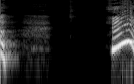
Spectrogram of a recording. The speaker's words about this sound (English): Sorry, I just yawned in the middle of that.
